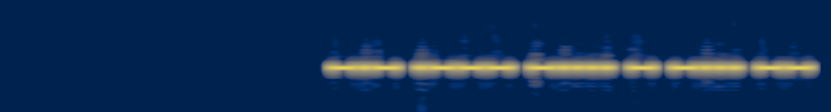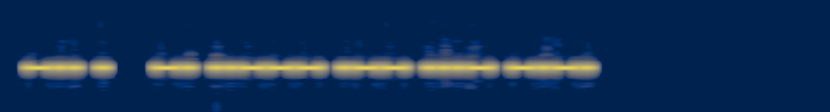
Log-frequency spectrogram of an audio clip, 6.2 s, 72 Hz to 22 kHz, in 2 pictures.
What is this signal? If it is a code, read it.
Morse code, heard as a keyed tone, about 46 wpm, 700 Hz. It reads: KJ6TBM DE N2WVC
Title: USA Callsign DE Callsign 45wpm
